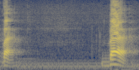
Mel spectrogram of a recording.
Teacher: kita dah tahu dah huruf ba adalah huruf tahan mulamula dan huruf ba dia adalah huruf yang tahan nafas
